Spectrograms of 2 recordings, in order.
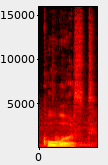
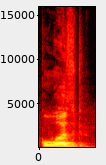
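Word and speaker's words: coerced: तो कोअर्स्ड इसका पास्ट और पास्ट पार्टिसिपल है और इसकी प्रोनाउंसिएशन एंड होती है एक सॉफ्ट टी में, कोवर्स्ड एंड नॉट कोवर्स्ड, कोवर्स्ड।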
